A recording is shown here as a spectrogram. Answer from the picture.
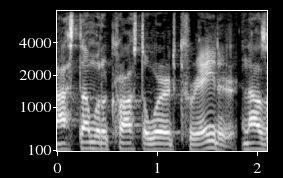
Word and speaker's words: Kreader: This is pronounced Creator. A lot of y'all pronounce it as Creator. It is not Creator, right?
